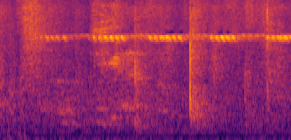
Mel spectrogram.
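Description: Cricket chirping sound effect: a high-pitched, evenly pulsing chirp that runs steadily, the stock cue for an empty, awkward silence. A single sharp knock sounds about one and a half seconds in.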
